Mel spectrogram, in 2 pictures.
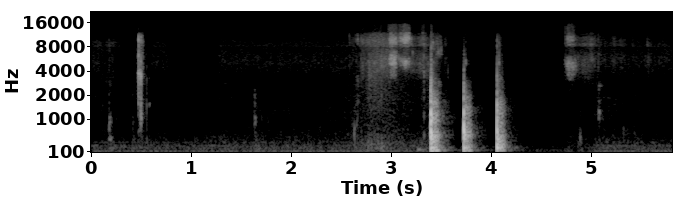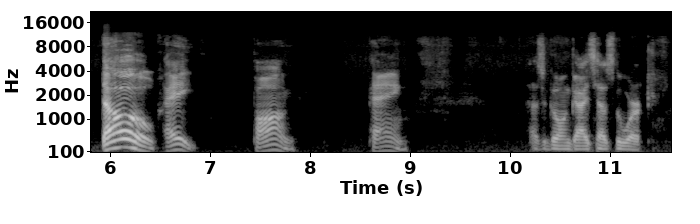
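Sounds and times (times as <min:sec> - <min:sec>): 
firm knocking on a door: 0:03.4 - 0:04.3
speech: 0:06.0 - 0:07.9, 0:08.6 - 0:09.0, 0:10.2 - 0:11.5.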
